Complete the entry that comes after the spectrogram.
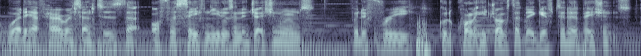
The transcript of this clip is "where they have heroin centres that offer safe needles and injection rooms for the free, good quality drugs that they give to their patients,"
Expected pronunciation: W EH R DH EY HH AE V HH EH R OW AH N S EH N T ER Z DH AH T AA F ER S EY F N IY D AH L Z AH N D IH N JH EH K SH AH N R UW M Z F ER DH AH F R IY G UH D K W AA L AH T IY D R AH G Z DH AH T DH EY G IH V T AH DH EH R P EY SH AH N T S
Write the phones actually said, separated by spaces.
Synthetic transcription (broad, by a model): W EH DH EY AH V HH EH R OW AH N S EH N T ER Z DH AH T AA F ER S EY F N IY D AH L Z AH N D IH N JH EH K SH AH N R UW M Z F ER DH AH F R IY G UH D K W AA L AH T IY D R AH G Z DH AH T DH EY G IH V T AH DH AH P EY SH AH N T S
